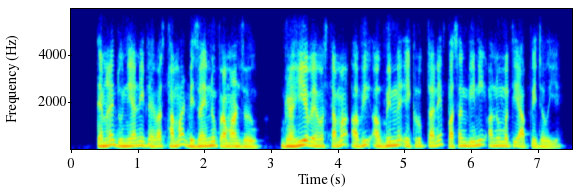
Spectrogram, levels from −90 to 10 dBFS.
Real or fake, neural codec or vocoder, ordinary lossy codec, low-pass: fake; codec, 44.1 kHz, 3.4 kbps, Pupu-Codec; Opus, 32 kbps; 5.4 kHz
